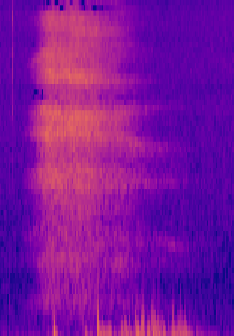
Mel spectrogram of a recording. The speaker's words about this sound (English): So you're breathing in to your vortex and you're connecting with the energy in your crown. So breathe that in now.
